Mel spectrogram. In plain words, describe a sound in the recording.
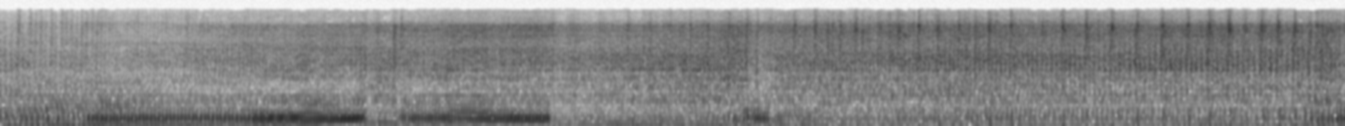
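Tyres crunch over leaves and dirt.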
